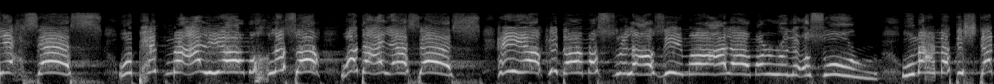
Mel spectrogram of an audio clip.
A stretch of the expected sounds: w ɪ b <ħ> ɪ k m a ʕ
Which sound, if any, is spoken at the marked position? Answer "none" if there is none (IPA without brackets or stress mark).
ħ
